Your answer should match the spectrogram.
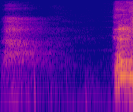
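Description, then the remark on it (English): A sneeze: a drawn-out breathy inhale fades away, a brief pause follows, then a sudden loud, explosive burst of air cuts in. “I might sneeze first, though.”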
